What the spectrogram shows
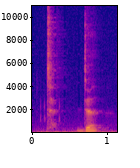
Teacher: When you take a word ending and you begin that word ending with an ambiguous sound, something between, for instance, a T and a D. The sound T and D, t, d, are very similar. The only difference between them is voice onset time. When does the voice from our labial folds, from our vocal folds, when does our voice begin in t or d?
